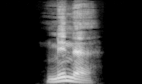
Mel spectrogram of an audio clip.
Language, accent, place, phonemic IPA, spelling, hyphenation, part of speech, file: German, Germany, Berlin, /ˈmɪnə/, Minne, Min‧ne, noun, De-Minne.ogg
- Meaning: 1. romantic love 2. courtly love; a kind of chivalrous, serving love by a knight for a noblewoman, generally secret and sometimes adulterous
